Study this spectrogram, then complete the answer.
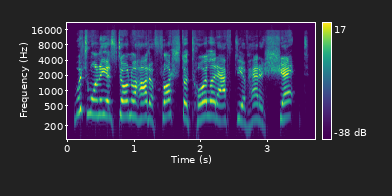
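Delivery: loud Scottish indignation; Scottish accent. Acted. Mimicking the Vine just played, loud Scottish accent. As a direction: bellow the question in broad Scottish. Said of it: "so is that a Scottish accent?".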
